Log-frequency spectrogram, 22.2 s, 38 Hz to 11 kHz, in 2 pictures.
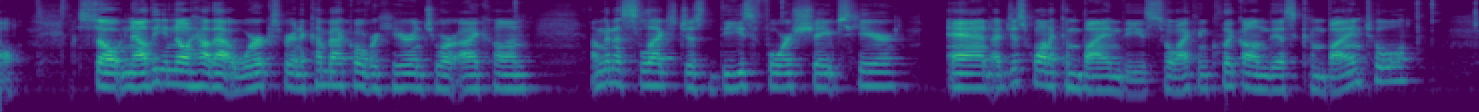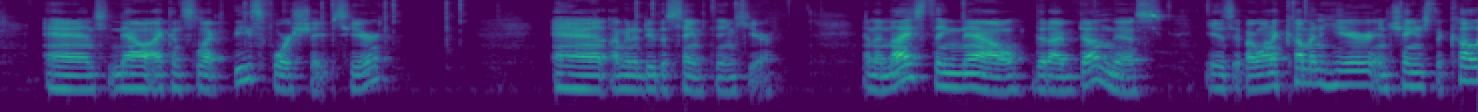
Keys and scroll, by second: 0.8 BackSpace, 20.0 super+z.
